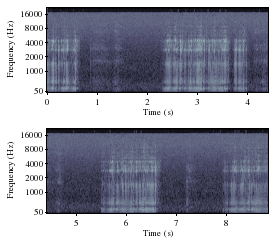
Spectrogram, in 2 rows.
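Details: Blue nose pit bull in deep sleep snoring very loudly in a steady rhythm, roughly 20 to 22 snores a minute.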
